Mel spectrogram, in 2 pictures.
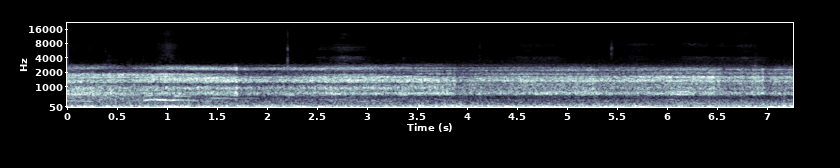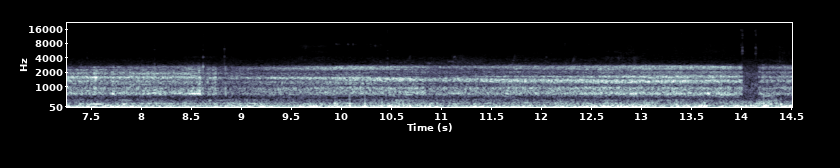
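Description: Amateur HF radio receiver audio from the transceiver's speaker: a station's reply on single-sideband, a faint, hard-to-make-out voice in steady narrow-band static.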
